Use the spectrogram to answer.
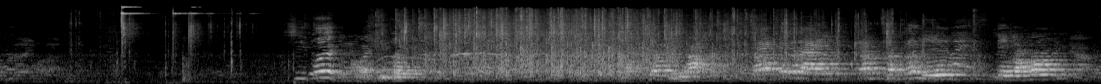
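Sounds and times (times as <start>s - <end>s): wooden blocks clattering on concrete: 1.2s - 2.6s.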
